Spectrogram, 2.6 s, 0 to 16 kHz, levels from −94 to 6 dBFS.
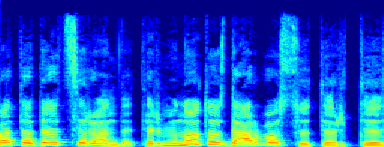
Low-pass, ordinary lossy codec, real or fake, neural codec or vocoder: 14.4 kHz; MP3, 96 kbps; real; none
